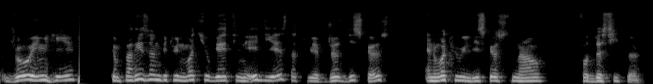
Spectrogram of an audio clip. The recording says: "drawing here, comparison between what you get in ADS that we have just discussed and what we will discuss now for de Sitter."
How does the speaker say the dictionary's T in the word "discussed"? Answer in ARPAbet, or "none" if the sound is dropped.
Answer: T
